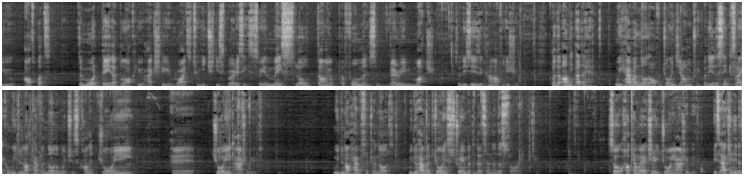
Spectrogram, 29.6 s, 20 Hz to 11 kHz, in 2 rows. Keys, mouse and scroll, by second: 8.9-11.1 middle drag, 11.1 scroll down 2, 11.2-13.0 middle drag, 13.0 click, 14.0 middle click, 14.7 ctrl+a, 19.8 t, 22.7 BackSpace, 22.8 BackSpace, 25.3 x, 25.9 scroll up 2, 25.9-29.4 middle drag, 29.4 click.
